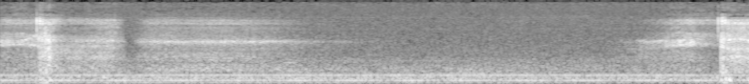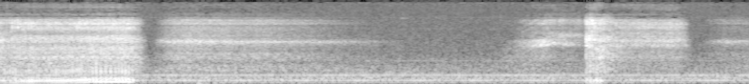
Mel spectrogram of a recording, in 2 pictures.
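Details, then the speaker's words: Dog asleep on a couch after a hard day: rattly snoring inhalations and hissing snorts at intervals over a steady low room hum; snoring. "Roscoe is sleeping on the couch. This is our dog Roscoe. He's snoring"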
